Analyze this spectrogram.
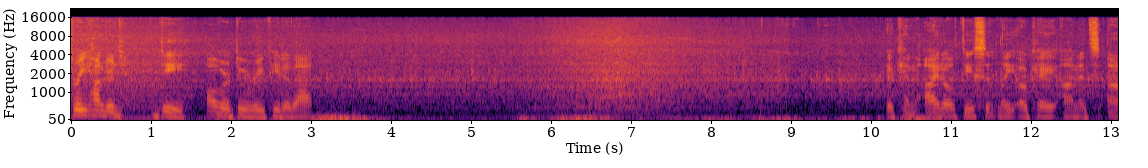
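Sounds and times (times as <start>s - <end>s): diesel engine idling: 0.0s - 13.0s.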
